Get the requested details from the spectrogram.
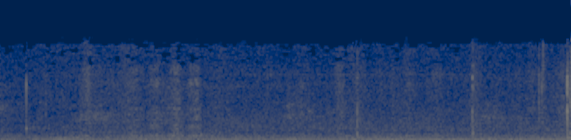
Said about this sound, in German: Also schreibe ich mir auch gleich mal auf, nicht, dass ich das so spontan vergesse.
